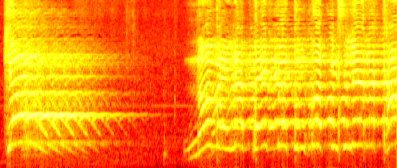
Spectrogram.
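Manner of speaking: high, loud demand; rebuking shout. Real, not acted. Preacher rebuking sons who neglect mothers, loud shout. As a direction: hurl the question at them.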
